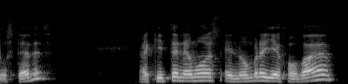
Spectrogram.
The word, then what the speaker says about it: Jehová: Y tenemos Ye como la primera sílaba, Hov, la segunda sílaba y A, la tercera sílaba.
